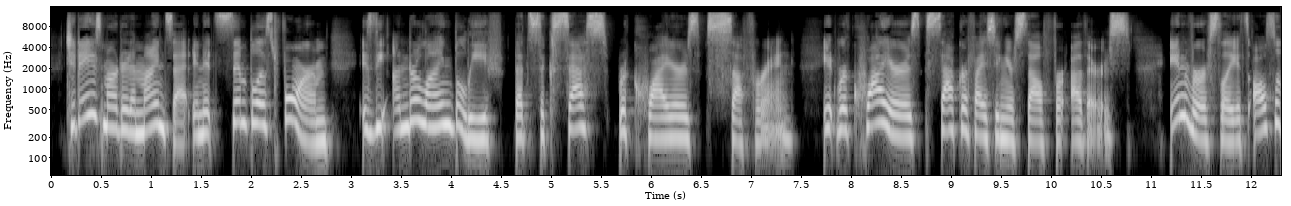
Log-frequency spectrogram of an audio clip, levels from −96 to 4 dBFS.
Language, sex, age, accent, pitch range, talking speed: English, female, 20-39, American, 180-245 Hz, 115 wpm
